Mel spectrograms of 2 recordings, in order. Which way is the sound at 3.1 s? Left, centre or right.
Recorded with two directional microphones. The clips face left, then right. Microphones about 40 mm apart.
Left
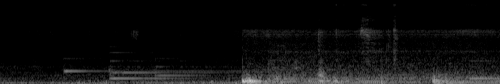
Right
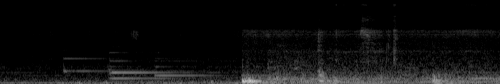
Centre.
